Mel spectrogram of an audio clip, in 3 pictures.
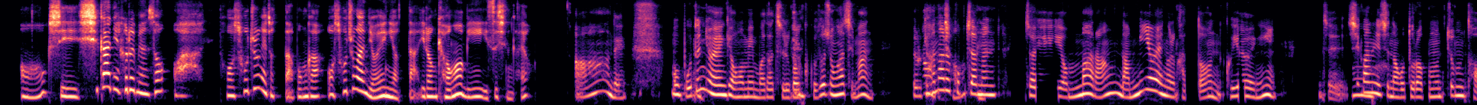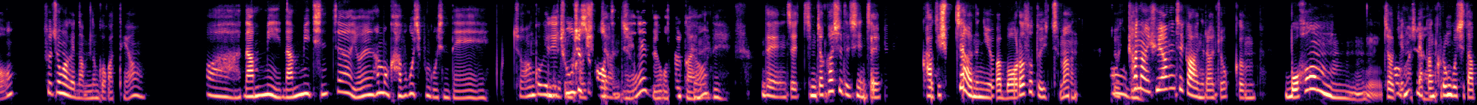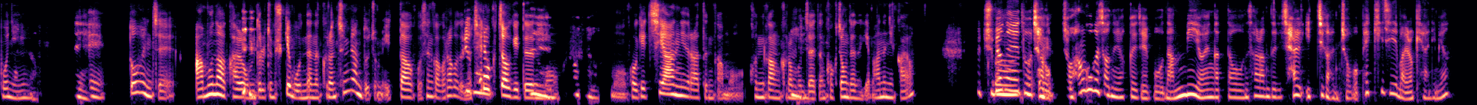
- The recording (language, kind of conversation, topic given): Korean, podcast, 시간이 지날수록 더 소중해진 여행 경험이 있나요?
- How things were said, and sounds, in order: tapping; "경험마다" said as "경험인마다"; throat clearing; distorted speech; mechanical hum; throat clearing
